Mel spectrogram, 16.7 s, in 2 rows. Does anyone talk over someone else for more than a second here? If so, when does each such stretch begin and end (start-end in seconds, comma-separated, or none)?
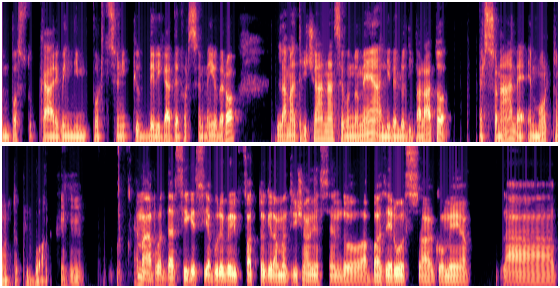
none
